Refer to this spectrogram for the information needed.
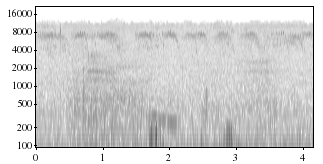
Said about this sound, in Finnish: Ja jos siinä on koiras ja naaras kummatkin ruokkimassa niitä, niin se kestää vähän yli pari viikkoa, kun ne ruokkii niitä tuolla pöntössä. 2,5 viikkoa. Poikasta vaatii kauheasti ruokaa. Että varmaan nytkin kuuluu, kun ne kerjää siellä.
